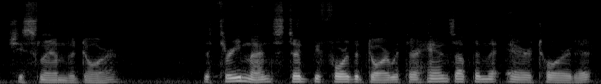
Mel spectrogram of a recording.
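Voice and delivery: ordinary delivery, nothing marked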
